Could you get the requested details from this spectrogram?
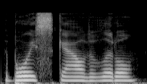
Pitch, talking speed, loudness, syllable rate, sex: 180 Hz, 205 wpm, -16 LUFS, 5.2 syllables/s, female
